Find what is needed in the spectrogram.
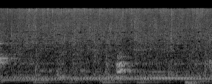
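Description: Sliced garlic and herbs sautéing in olive oil in a large pot over medium heat: a steady sizzle.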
